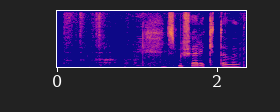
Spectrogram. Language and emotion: Russian, neutral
